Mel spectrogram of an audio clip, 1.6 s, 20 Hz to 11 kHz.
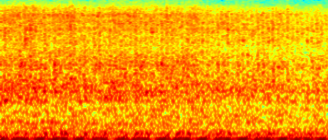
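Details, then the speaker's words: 1985 Chevy K30 4x4 rollback wrecker: after freeing a stuck injection timing advance arm with penetrating oil, it idles low and even with no smoke or hunting. It had been way over-advanced, and the arm still doesn't fully return on its own. "look no more smoke perfect it was just way over Advanced"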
